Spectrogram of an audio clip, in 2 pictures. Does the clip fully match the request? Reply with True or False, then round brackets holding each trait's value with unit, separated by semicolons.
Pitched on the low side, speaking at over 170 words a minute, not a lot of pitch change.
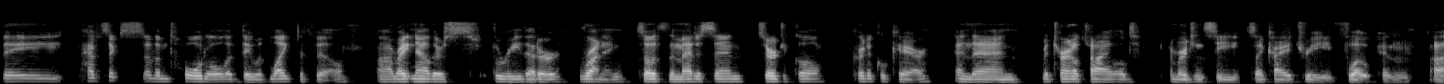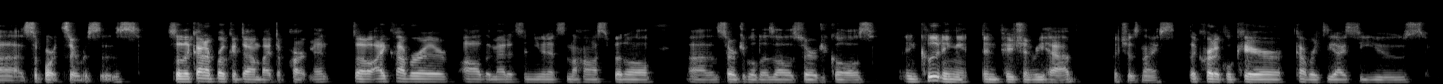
False (120 Hz; 160 wpm; 2.1 semitones)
